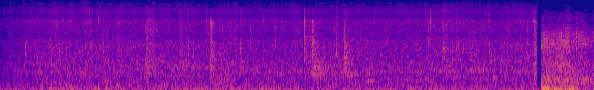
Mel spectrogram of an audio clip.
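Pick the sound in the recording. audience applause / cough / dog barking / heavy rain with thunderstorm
heavy rain with thunderstorm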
